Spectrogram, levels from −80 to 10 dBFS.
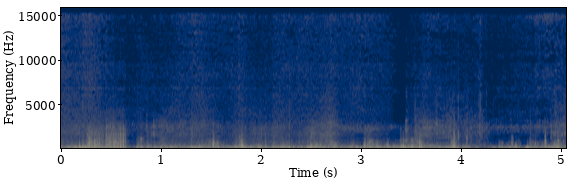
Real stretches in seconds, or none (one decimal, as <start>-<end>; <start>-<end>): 3.7-5.1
